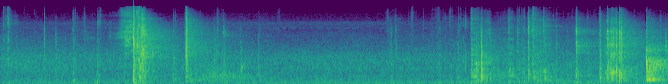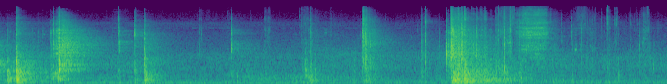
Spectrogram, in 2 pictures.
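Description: Metal pliers clinking and clattering as a toolbox drawer full of pliers is rummaged through, with longer sliding scrapes about two seconds in and again near the end.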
